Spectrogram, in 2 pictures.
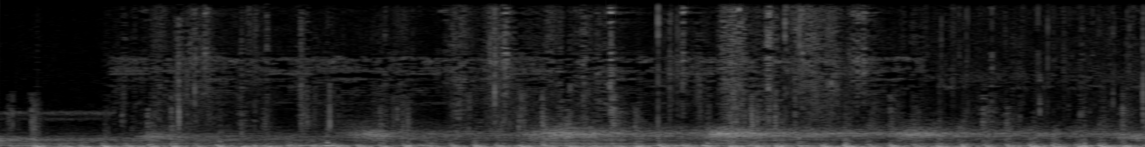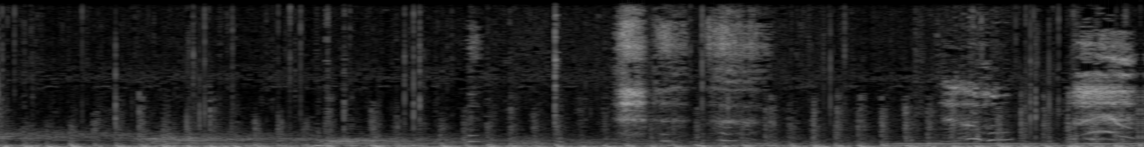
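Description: Action-film soundtrack: loud score with a heavy, throbbing low pulse and held tones, over a scatter of sharp hits and cracks. A brief noisy burst comes near the end.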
